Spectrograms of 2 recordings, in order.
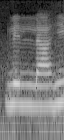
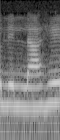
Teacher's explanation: एक मारूफ लहजा होता है जिसे अरबी लहजा कहते हैं और दूसरा मजहूल लहजा होता है जैसे लिल्लाही को लिल्लाहे लोग तलफ़्फ़ुज़ करते हैं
